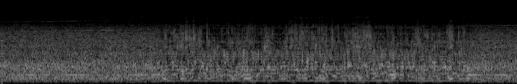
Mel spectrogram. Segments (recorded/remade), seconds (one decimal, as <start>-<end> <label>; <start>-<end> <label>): 0.0-1.6 recorded; 1.6-4.7 remade; 4.7-5.2 recorded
